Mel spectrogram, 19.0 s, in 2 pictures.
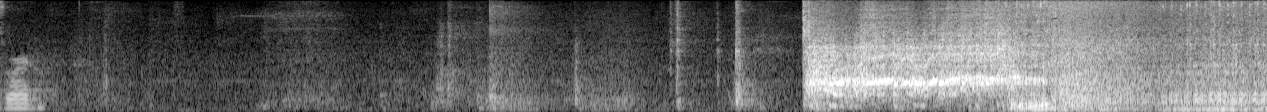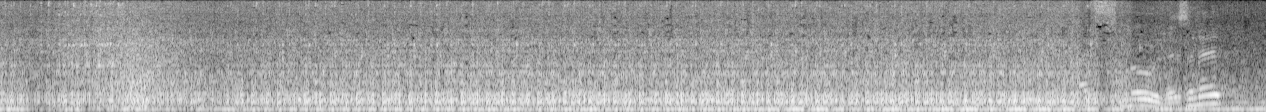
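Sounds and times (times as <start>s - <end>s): car engine idling: 6.0s - 19.0s.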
